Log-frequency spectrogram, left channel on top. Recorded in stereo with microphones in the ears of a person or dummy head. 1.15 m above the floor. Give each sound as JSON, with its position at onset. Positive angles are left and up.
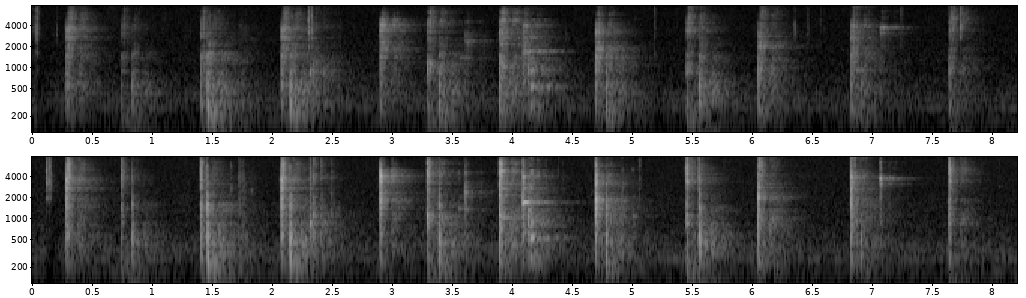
{"t": 0.3, "sound": "chopping", "side_deg": -65, "distance_m": 1.8}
